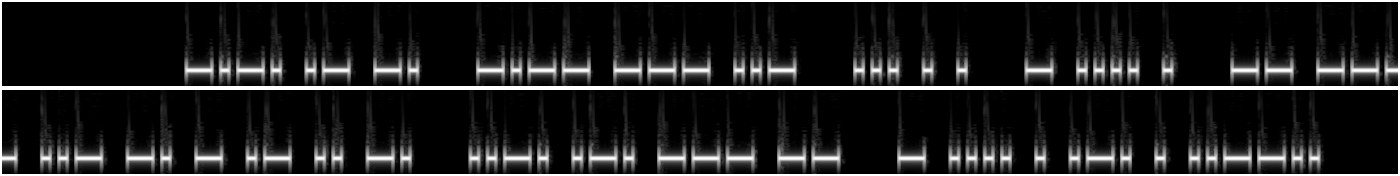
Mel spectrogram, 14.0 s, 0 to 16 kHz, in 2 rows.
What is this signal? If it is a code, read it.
Morse code, heard as a keyed tone, about 28 wpm, 700 Hz. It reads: CAN YOU SEE THE MOUNTAIN FROM THERE?
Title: Sentences from Top 1000 Words - Review Part 1 - 28wpm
